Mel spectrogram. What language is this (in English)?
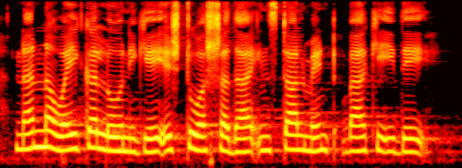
Kannada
